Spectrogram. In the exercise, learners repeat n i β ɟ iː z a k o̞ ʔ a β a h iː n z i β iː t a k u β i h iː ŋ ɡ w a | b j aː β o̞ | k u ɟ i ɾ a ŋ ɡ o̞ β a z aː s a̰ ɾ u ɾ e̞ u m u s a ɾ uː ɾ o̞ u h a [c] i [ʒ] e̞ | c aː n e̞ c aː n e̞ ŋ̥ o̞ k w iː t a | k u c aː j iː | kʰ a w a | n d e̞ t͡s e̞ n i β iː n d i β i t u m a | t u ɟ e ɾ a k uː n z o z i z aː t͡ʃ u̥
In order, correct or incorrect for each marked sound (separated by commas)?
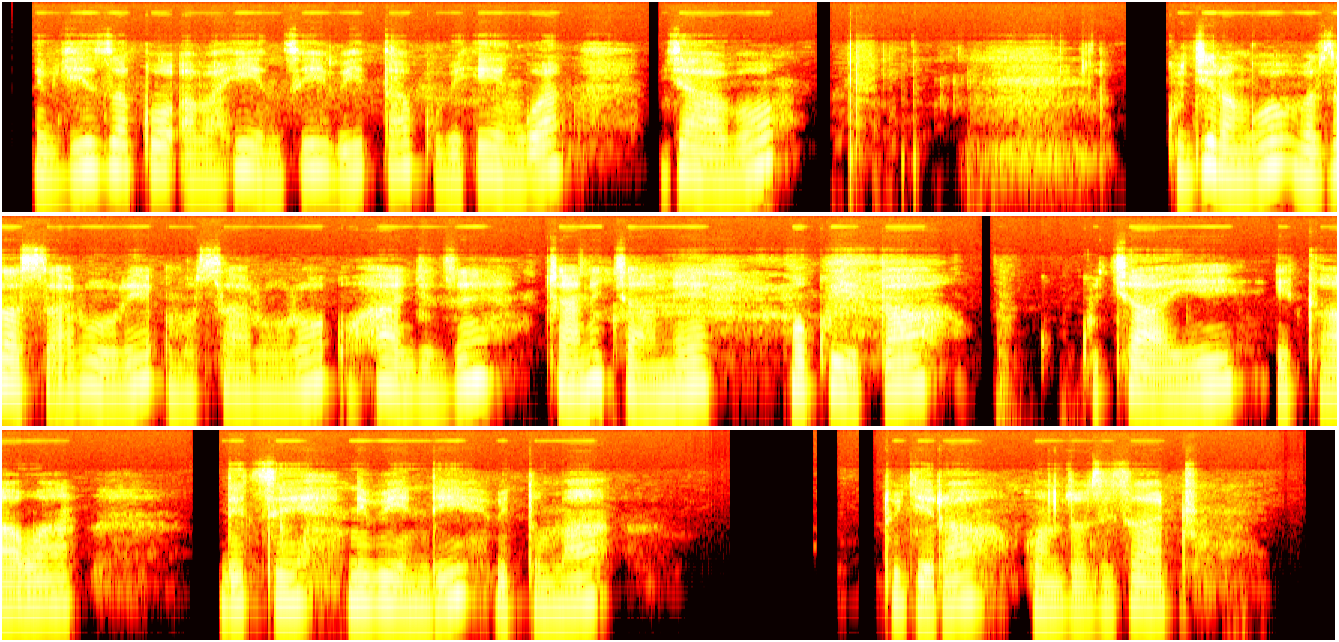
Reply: incorrect, incorrect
